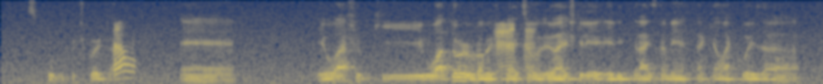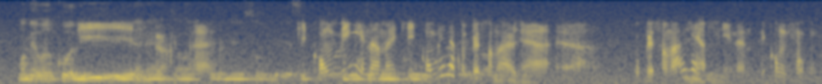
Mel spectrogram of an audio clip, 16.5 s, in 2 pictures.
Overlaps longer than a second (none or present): present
